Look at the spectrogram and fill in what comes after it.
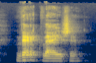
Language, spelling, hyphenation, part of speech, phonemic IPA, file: Dutch, werkwijze, werk‧wij‧ze, noun, /ˈʋɛrk.ʋɛi̯.zə/, Nl-werkwijze.ogg
- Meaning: working method, working procedure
